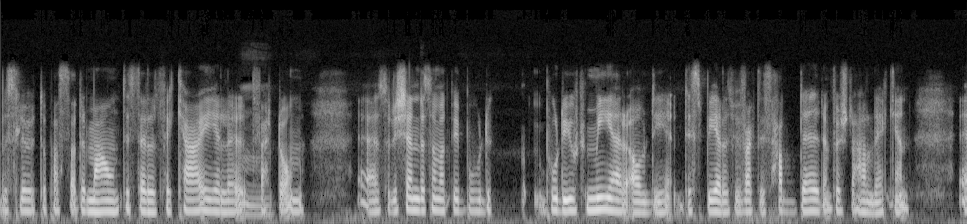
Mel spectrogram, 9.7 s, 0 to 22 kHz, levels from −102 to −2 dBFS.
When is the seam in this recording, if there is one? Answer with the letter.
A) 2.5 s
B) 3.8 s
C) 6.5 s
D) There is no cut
D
